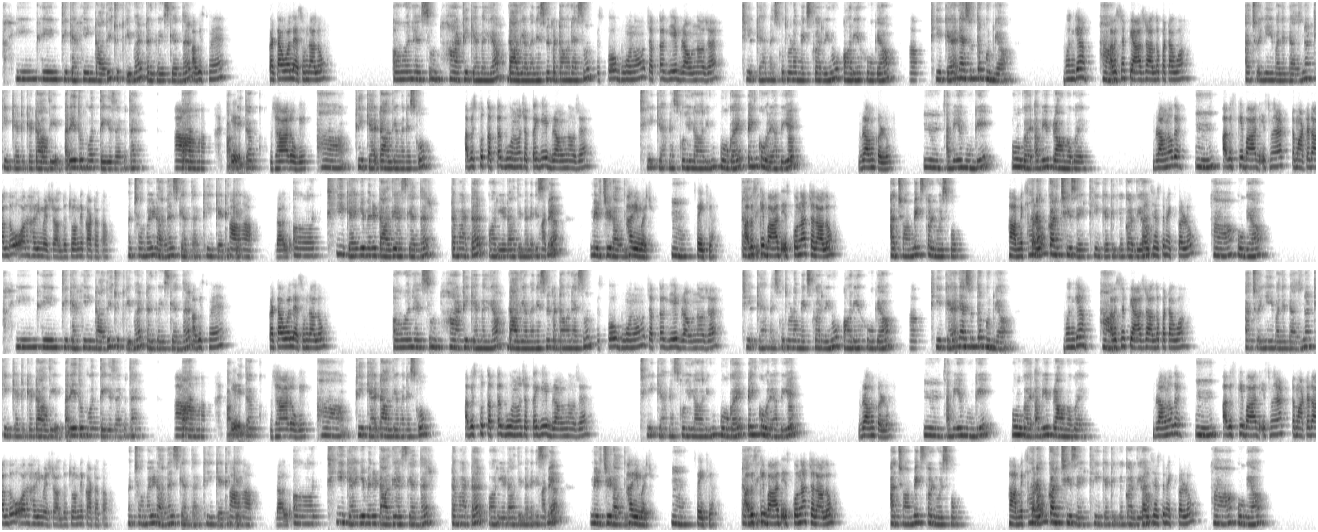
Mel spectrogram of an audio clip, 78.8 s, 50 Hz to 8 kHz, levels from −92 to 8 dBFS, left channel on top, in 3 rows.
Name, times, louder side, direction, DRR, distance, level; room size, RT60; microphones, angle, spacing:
voice 1, 0.0-3.8 7.8-11.8 14.8-17.8 18.7-20.1 22.0-22.3 24.9-29.0 29.9-30.2 30.8-31.3 32.6-34.8 39.0-42.2 44.7-46.0 46.5-48.0 50.1-50.6 55.1-57.4 58.4-61.1 61.5-63.7 64.3-65.1 65.9-66.3 67.4-67.8 70.3-71.7 73.1-75.5 76.8-77.8, left 1 dB, 80° left, 2 dB, 5.0 m, -24 dB
voice 2, 3.8-4.5 5.4-6.5 12.1-14.3 18.2-18.3 21.2-21.7 22.2-23.7 27.0-27.2 29.7-30.2 30.9-31.1 31.7-32.4 35.5-38.0 42.0-42.1 43.4-44.1 49.3-49.9 50.7-54.7 57.1-57.6 58.1-58.4 63.3-63.7 65.1-65.5 66.5-66.8 67.4-69.2 72.7-73.5 75.4-76.4, left 1 dB, 15° left, 10 dB, 0.6 m, -22 dB
23.0 x 9.0 x 3.5 m, 0.31 s
head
